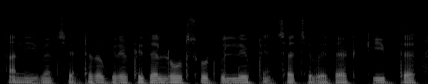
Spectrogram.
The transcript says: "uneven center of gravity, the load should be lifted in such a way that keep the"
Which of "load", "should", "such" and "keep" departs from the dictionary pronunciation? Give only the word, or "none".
should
